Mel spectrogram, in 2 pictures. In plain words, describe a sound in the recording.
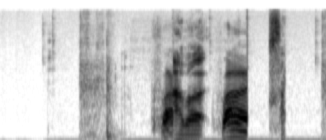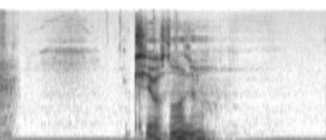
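A man talks with animation into a nearby microphone.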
